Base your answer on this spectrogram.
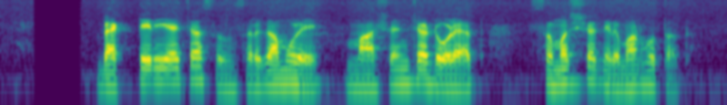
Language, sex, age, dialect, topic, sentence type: Marathi, male, 36-40, Standard Marathi, agriculture, statement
